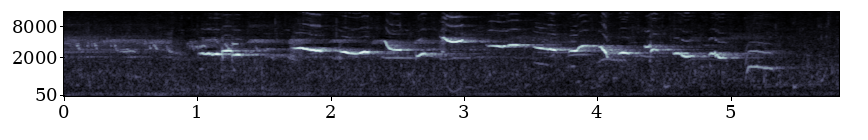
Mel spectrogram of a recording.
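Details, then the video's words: Morning song of an Oriental magpie-robin responding to other magpie-robins: after a quiet second, rich whistles, slurred glides and short chattery notes follow in a rapid, varied stream, ending with a lower whistled note. "Kicau KACER Pagi Hari KACER Lain Denger Langsung Ikut GACOR Nyaut Koar Koar"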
